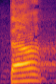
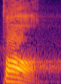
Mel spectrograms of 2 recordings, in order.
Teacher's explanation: تا کو باریک پڑھیں گے اور تو کو پر یعنی موٹا پڑھیں گے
